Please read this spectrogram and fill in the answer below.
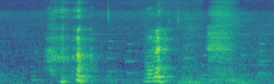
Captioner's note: laughs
